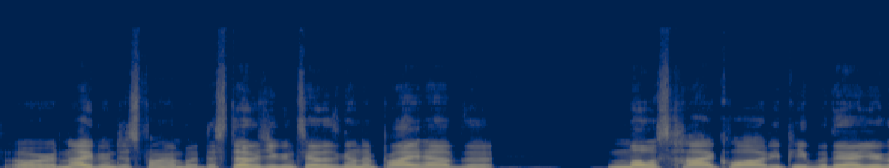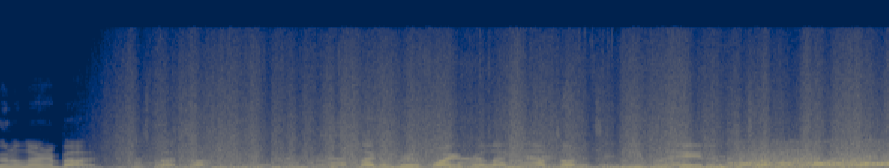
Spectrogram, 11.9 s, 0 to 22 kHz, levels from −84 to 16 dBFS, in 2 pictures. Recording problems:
crowd noise; very loud; from 7 s on; 1 dB above the speech

